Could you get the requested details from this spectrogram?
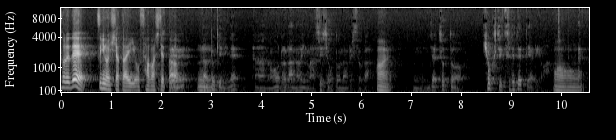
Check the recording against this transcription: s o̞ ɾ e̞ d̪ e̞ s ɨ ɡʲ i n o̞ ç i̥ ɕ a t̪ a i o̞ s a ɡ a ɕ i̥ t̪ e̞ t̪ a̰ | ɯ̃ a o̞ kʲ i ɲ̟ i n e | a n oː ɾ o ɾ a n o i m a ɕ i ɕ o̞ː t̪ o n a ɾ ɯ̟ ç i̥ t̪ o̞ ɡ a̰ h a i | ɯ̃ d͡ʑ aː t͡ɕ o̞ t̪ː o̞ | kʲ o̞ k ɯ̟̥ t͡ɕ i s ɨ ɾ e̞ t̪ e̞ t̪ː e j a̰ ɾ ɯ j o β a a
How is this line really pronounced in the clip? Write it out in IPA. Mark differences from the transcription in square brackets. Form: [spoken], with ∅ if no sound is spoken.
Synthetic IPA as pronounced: s o̞ ɾ e̞ d̪ e̞ [t͡s] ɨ ɡʲ i n o̞ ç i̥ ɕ a t̪ a i o̞ s a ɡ a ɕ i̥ t̪ e̞ t̪ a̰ | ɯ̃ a o̞ kʲ i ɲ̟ i n e | a n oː ɾ o ɾ a n o i m a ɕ i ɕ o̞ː t̪ o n a ɾ ɯ̟ ç i̥ t̪ o̞ ɡ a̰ h a i | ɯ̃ d͡ʑ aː t͡ɕ o̞ t̪ː o̞ | kʲ o̞ k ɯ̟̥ t͡ɕ i [t͡s] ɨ ɾ e̞ t̪ e̞ t̪ː e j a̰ ɾ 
